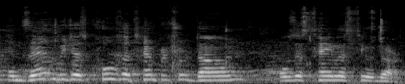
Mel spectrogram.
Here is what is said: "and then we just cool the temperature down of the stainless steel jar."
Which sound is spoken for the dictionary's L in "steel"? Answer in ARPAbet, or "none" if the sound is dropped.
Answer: L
